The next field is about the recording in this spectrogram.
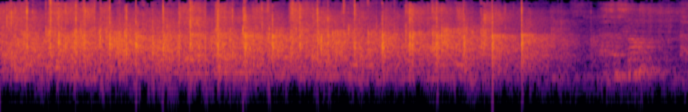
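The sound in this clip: Applause from a church audience welcoming a guest speaker, with dense, steady clapping that stays loud for several seconds before thinning and fading out near the end.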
